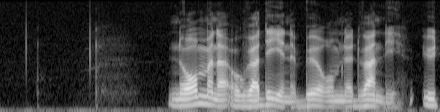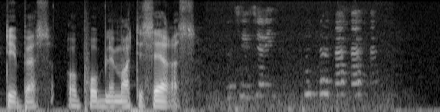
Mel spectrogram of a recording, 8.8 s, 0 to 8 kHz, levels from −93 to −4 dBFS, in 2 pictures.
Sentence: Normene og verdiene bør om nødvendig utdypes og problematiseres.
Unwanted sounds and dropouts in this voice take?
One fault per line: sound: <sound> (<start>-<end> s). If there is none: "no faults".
sound: laugh (6.7-8.2 s)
